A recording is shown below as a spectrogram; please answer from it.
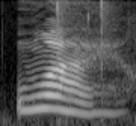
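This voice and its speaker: A woman playing a haughty female vampire noble in an audio roleplay, menacing and seductive, imperious and teasing, with breathy whispered drops. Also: fairly high pitch, fairly bright tone, a little hiss or hum. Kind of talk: dramatic audio roleplay acting. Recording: echoey hall-like reverb.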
